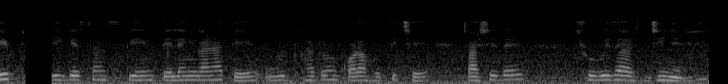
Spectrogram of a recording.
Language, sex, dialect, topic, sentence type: Bengali, female, Western, agriculture, statement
